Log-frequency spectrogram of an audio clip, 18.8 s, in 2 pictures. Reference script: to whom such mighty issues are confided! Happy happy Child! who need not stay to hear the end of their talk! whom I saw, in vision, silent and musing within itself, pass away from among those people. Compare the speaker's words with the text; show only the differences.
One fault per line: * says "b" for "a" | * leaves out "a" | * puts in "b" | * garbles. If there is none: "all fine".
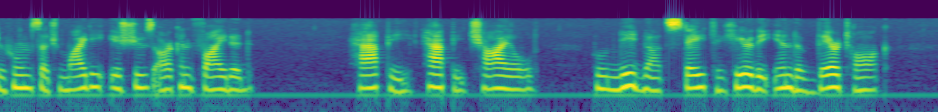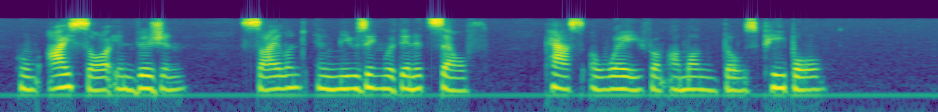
all fine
